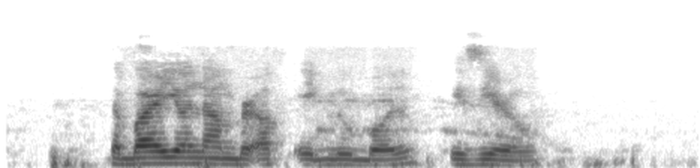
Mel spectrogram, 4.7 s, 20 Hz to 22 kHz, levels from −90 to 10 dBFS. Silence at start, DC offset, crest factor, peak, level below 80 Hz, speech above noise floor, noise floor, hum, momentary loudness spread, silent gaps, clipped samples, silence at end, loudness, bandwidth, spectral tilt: 0.35 s; under 0.1%; 20 dB; -2 dBFS; -50 dBFS; 31 dB; -53 dBFS; none; 22 LU; none; under 0.1%; 0.65 s; -22 LUFS; 7.4 kHz; -7 dB/octave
